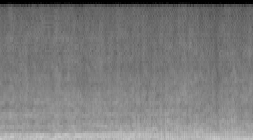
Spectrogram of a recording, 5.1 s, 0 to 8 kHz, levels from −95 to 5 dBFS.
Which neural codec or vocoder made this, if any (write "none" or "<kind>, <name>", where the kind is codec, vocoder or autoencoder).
vocoder, Vocos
